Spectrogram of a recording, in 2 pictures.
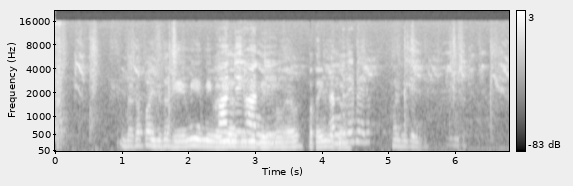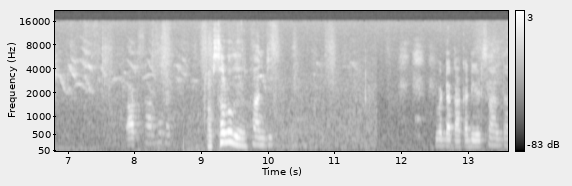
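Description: An elderly woman speaks with animation, close by.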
